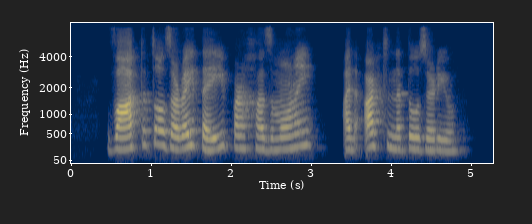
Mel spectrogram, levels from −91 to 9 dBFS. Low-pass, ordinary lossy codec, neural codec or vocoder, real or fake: 7.2 kHz; MP3, 64 kbps; codec, 16 kHz, 0.3 kbps, FocalCodec; fake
